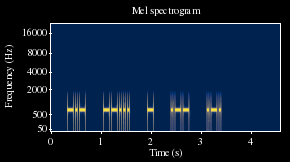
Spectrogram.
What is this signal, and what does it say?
Morse code, heard as a keyed tone, about 30 wpm, spaced as for 17 wpm, 700 Hz. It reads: K7TWR
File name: Lesson 37g - Letter x - Call Signs 30wpm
